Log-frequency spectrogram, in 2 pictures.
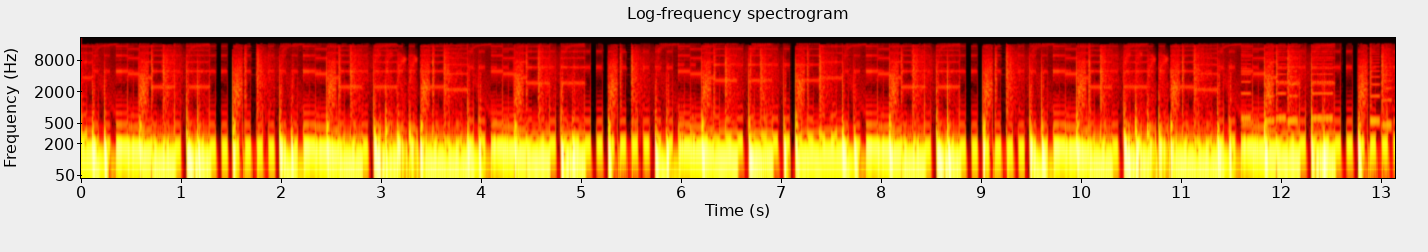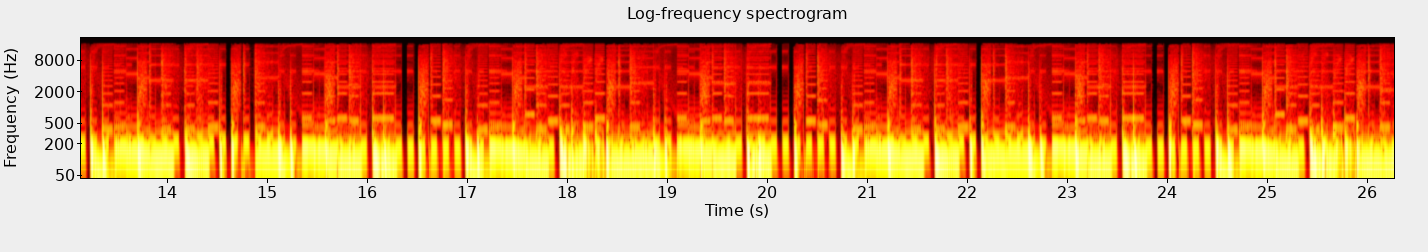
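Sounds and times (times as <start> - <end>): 
beat: 0.2 - 26.2.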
